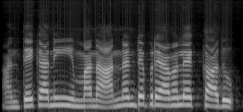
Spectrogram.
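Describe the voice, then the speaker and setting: A woman's voice: on the high side, brisk, smooth, close to an everyday voice. A woman voicing a young woman who reproaches her boyfriend with doubt in a read-aloud story. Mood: reproachful. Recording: dull lo-fi recording.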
